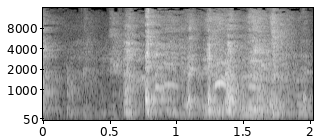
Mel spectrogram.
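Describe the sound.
A few short coughs from someone bent slightly at the waist during a deep-breathing exercise, moderately loud and rough, each with a voiced edge.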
